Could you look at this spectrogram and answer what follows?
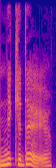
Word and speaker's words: Niquidet: Nikide, am I pronouncing your name correctly?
